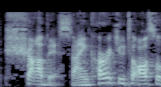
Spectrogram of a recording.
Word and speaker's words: Shabbos: I saw the whole video, Chabos. I've seen the entire video. Okay. Yeah, I've seen the whole thing. Also, it's pronounced Shabbos.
